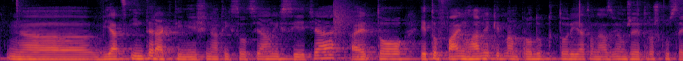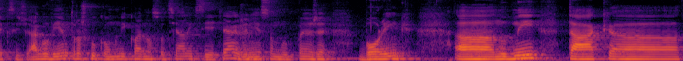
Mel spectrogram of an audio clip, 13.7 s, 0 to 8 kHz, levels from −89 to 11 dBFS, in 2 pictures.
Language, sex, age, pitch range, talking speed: Slovak, male, 30-49, 115-125 Hz, 185 wpm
